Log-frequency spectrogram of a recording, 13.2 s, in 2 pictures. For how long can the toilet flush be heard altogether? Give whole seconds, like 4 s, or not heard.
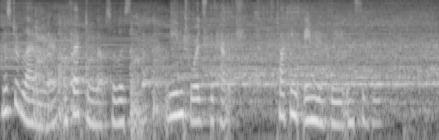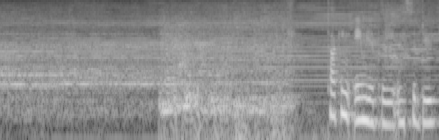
4 s.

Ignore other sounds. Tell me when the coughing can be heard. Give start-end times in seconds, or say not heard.
0.5-2.5, 9.2-9.8.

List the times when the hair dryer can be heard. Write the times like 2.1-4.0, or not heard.
3.0-10.1.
